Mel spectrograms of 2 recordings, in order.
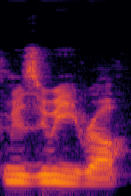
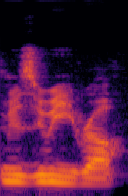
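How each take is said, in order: First: The 'i' before 'ro' is clearly pronounced. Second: The same.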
